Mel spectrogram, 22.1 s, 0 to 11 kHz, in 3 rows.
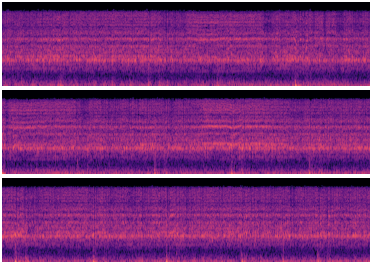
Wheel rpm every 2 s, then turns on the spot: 160, 160, 160, 160, 160, 160, 160, 160, 160, 160, 140.
none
